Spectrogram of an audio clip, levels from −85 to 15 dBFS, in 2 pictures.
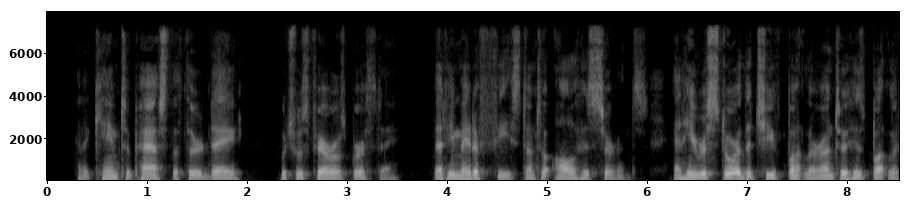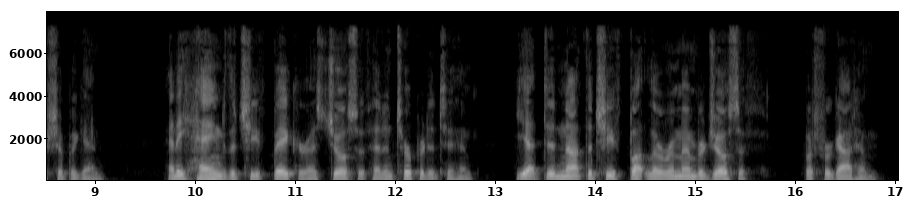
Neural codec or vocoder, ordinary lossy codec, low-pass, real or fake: none; MP3, 64 kbps; 7.2 kHz; real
